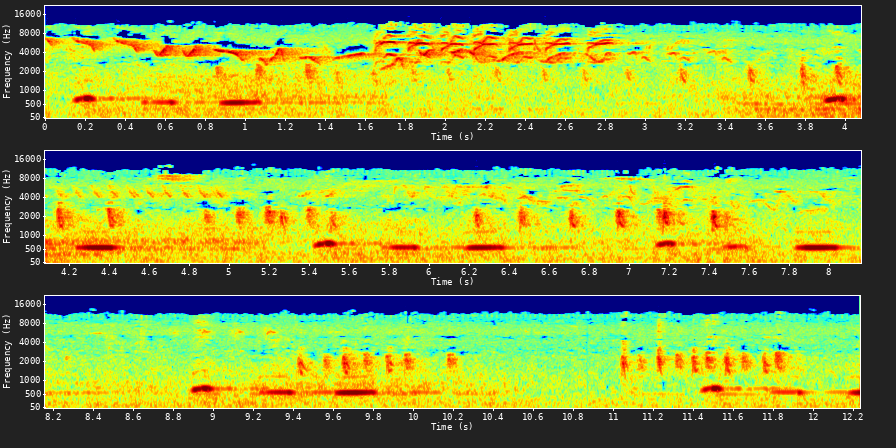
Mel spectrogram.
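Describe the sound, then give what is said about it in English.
A cuckoo calls repeatedly outdoors in Kerry, its low hollow notes coming in uneven groups, sometimes with an extra syllable, while smaller birds chirp and twitter steadily in the background. “Well, that is indeed a cuckoo, or perhaps a cuckoo.”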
